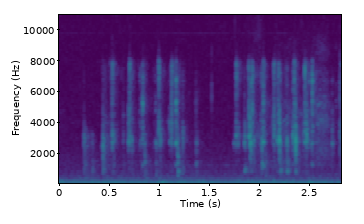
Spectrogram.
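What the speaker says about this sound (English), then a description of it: "I'm just typing a message to Kylan" Rapid clicking keystrokes on a computer keyboard as a message is typed, two quick bursts of close, crisp taps separated by a short pause, with no talking.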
